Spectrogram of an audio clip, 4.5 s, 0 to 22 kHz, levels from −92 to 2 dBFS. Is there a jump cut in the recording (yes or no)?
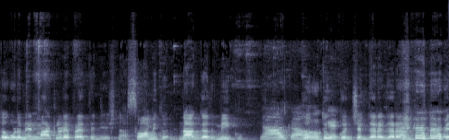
no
